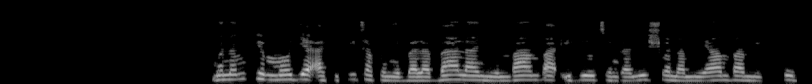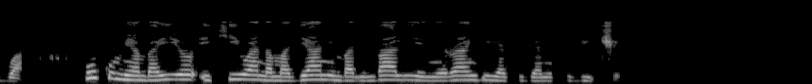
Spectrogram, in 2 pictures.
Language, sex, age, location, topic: Swahili, female, 25-35, Dar es Salaam, agriculture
